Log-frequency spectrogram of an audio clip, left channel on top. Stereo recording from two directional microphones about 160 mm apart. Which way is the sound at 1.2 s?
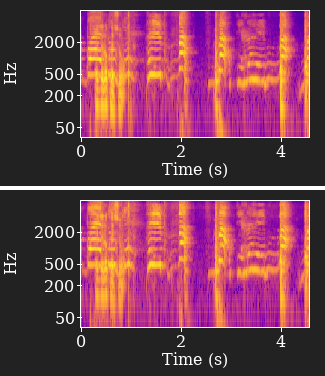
15° right (ahead or behind).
